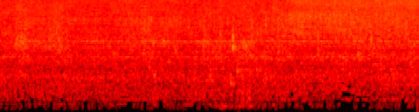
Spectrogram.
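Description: Water runs steadily from a tap in a loud, unbroken hiss that holds even for several seconds, with no talking over it.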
